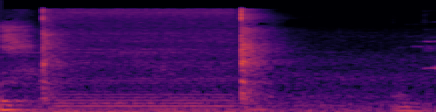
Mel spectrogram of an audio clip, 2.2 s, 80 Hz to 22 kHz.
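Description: A click, then the mains-fed iron-cored coil of a jumping-ring apparatus hums steadily for about a second while energised at 220 V AC, ending with a second click.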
